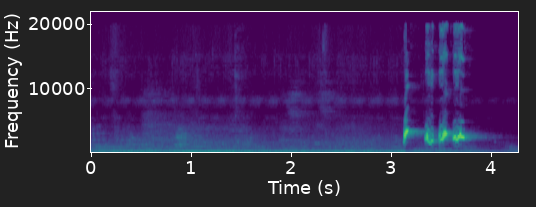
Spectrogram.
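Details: In the morning a red-whiskered bulbul delivers a short combative song for voice training: after several seconds of low hum, a crisp whistled note and three fast gurgling notes.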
